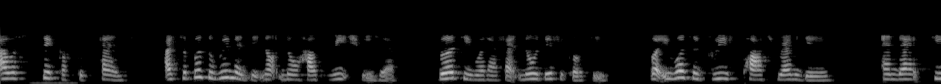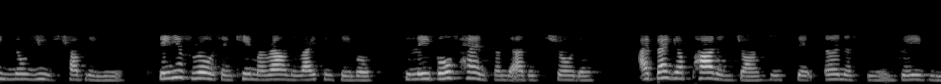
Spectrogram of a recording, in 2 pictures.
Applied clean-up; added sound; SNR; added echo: none; none; none; none.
